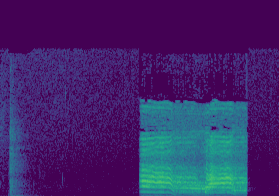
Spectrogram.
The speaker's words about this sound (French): Effectivement, c'est de l'haltérophilie.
